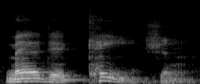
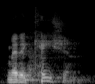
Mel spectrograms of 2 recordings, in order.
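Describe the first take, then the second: First: Medication very slow, ca stressed; slow drill of Medication with stress on ca; stress on third syllable. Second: Said in the usual way. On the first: Shown as a demonstration. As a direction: stretch out Medication, leaning on ca. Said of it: "the third syllable ... that has the emphasis". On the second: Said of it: "that has the emphasis".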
